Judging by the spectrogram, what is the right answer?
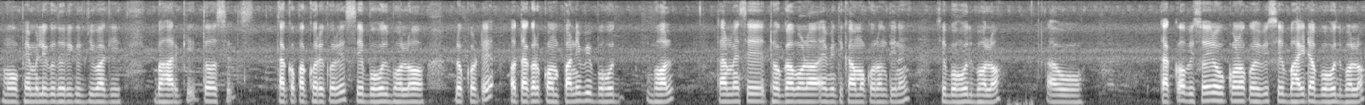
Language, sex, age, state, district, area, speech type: Odia, male, 18-30, Odisha, Bargarh, urban, spontaneous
